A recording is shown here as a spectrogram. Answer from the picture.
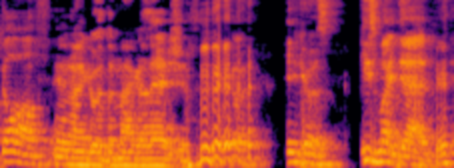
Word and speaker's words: Magalhães: So let's get the official pronunciation. Come on, Professor. Vinny. No. Vinicius Magalhães. God damn. Yeah. Oh, not an L N in it, H is Professor. yeah, like Yama. Magalhães.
